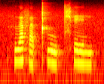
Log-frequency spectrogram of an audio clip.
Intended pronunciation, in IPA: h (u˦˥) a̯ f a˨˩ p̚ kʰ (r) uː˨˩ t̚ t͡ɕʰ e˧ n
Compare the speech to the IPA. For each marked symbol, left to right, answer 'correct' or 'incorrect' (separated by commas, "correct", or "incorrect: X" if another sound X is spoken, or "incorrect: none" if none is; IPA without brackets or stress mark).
incorrect: ɯ˦˥, incorrect: l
